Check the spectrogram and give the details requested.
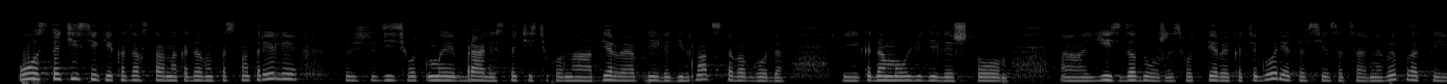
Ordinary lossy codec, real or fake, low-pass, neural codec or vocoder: none; real; 7.2 kHz; none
